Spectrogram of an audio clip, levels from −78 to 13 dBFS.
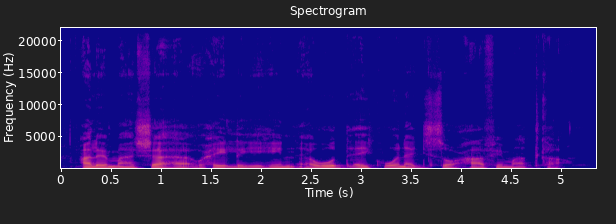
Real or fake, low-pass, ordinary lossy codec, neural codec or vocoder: real; none; none; none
